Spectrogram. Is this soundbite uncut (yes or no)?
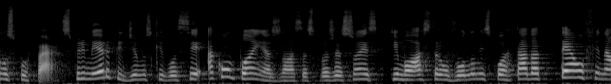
no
